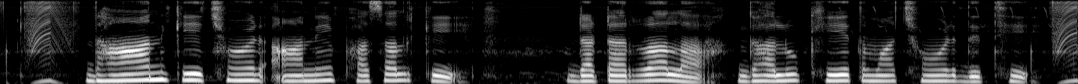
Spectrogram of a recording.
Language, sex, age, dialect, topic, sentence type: Chhattisgarhi, female, 25-30, Northern/Bhandar, agriculture, statement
